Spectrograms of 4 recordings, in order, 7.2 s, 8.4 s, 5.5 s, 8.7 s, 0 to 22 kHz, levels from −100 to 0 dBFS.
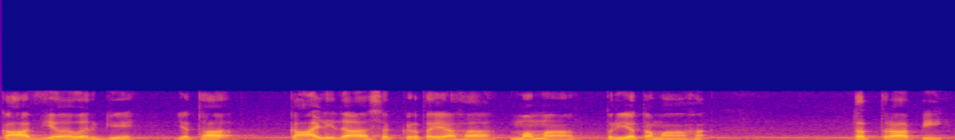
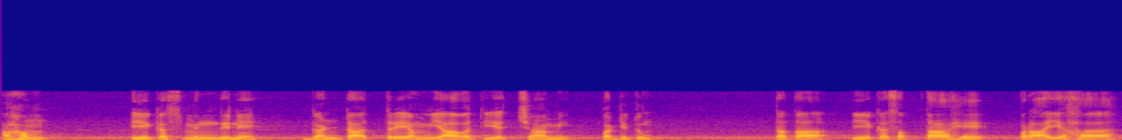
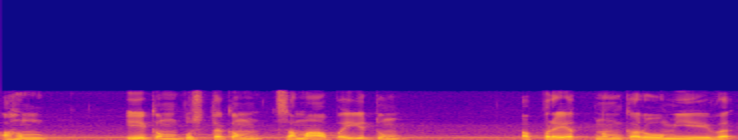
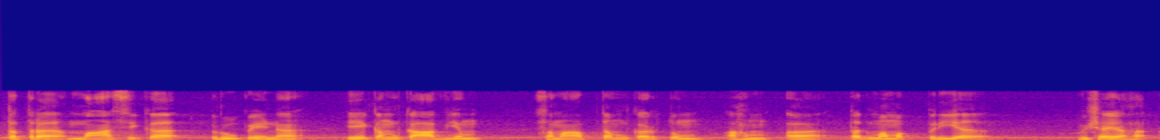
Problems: background sounds at intervals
